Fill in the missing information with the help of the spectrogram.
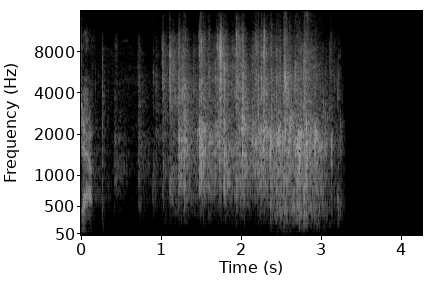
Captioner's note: applause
